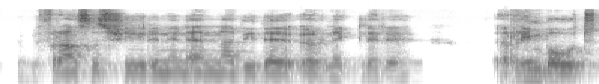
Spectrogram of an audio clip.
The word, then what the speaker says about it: Rimbaud: şiirinin en nadide örnekleri, Rimbaud diyorduk o zaman, Rimbaud diye okunuyormuş mesela, bunu bilmiyordum. İşte Hatta Rambo diye okunuyor. yani işte biz onu mesela Rimbaud şeklinde okuyorduk ve ilk kez ben üniversitede onun Rambo şeklinde, aslında o da yanlışmış.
